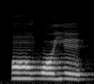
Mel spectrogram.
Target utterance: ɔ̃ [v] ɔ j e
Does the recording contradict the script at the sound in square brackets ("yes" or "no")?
no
